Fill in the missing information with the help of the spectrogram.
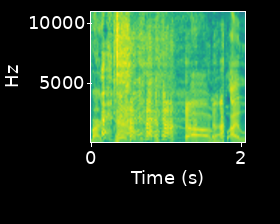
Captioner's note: everyone laughs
